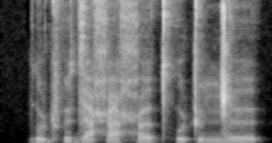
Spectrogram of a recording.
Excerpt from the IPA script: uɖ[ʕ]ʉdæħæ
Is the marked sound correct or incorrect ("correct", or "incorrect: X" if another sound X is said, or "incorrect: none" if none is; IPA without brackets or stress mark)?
incorrect: h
